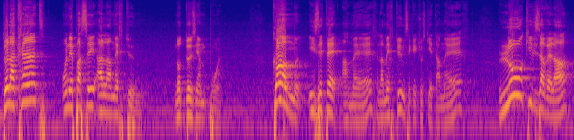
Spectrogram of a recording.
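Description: A man delivers a sermon as pastor, his voice sitting high for a man. His pitch leaps and dips constantly, dropping to hushed asides and then rising to loud rallying calls. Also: a little hiss or hum. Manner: lively preaching, sudden drops to soft asides and rises to loud calls.

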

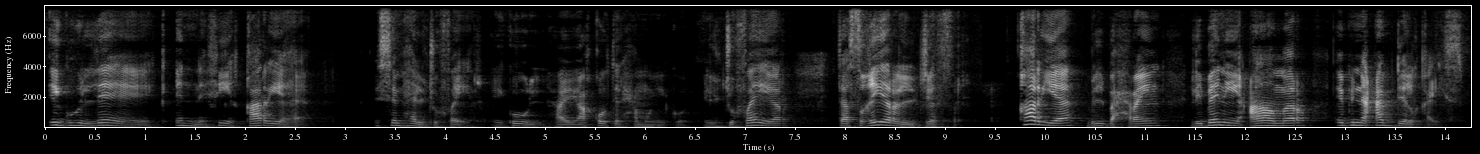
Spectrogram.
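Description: A man with a Bahraini Arabic accent talking casually through a book, reading verses slowly and adding joking asides. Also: mid-range voice, a bit bright. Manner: chatty, quotes verses slowly, jokes aside. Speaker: book reviewer. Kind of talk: casual spoken book talk.

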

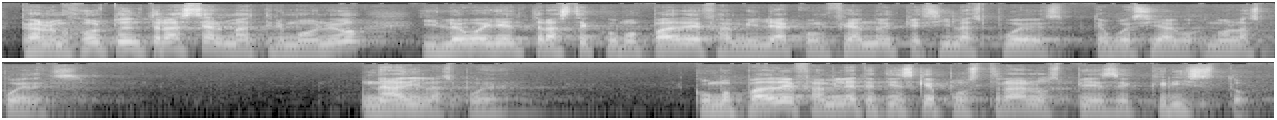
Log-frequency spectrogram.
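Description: A man in his thirties or older teaches from the Bible in a personal, conversational style, earnest and dropping to a hush on key phrases. His voice is fairly high with fairly even intonation at a normal speed, and the room has a long hall reverb.

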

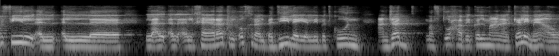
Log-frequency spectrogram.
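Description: A man's voice: on the high side, pushed and bright, a little hiss or hum. A man with a Levantine Arabic accent in a casual tech discussion, often repeating words as he searches for phrasing and mixing in English terms.

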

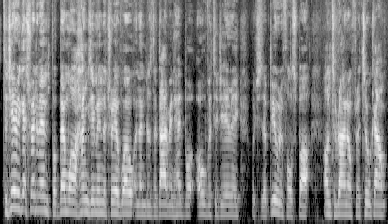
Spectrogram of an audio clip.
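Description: A man's voice: fairly high pitch, fairly even intonation, quick pace, few pauses, a bit bright. A British man hosting a casual, sweary podcast recap of wrestling in an informal way. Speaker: podcast host reviewing wrestling shows.

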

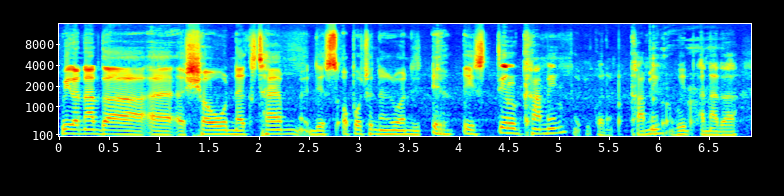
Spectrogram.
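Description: A man's voice: medium pitch, normal speed, crowd noise. A man co-hosting a radio show, thanking listeners in an effusive, grateful way. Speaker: radio co-host. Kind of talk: radio sign-off.

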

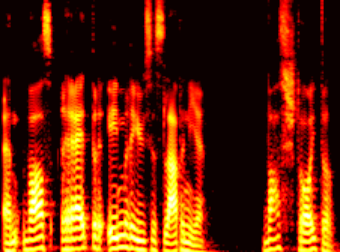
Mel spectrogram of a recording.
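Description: Animated man preaching. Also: medium pitch, a little slow. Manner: lively, swings between loud emphasis and quiet earnest asides. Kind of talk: sermon.

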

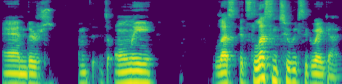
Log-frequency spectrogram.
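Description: A man hosting a casual gaming podcast, chatty and excited, with a rambling way of talking. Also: lowish voice, unhurried. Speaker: podcast host. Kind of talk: casual chat.

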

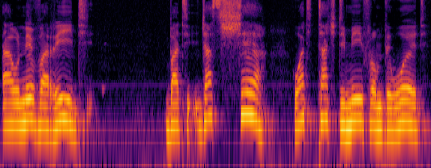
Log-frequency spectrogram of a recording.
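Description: Answering radio interview questions, a middle-aged Shona-speaking priest from Zimbabwe pauses to think, stumbling over uhs and restarting his sentences. His voice runs fairly high for a man and is a little mellow.

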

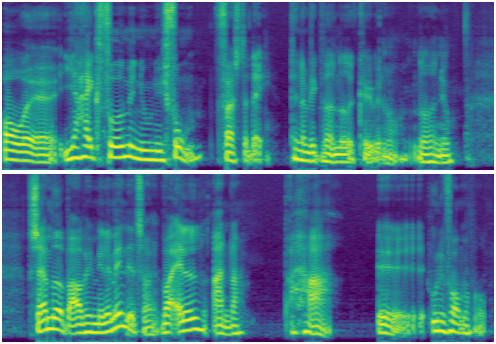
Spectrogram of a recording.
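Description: A man's voice: mid-range voice, lively intonation, warm tone, no room sound, studio quality. A young man in casual conversation, telling a long personal story in a rambling way, with many restarts and some swearing.

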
